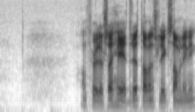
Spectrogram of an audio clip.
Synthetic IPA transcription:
hɑ̰nføːləʂæɪɦeːd̪ɾət̪ɑːʋeːnʂɭiːksɑmənɪŋnɪŋ

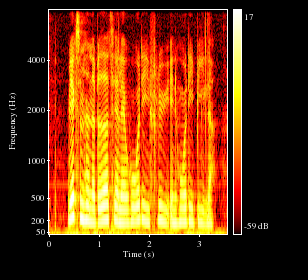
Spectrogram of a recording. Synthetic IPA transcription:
ʋiɐɡ̥sɒ̽mhe̝ð̰ˠn̩æɐbeð̞ˠʁɐːt͡sʰe̝ælɛːʊɦo̝ɐɾiəfly̰ːenɦo̝ɐɾiəb̥ḭːlɐ

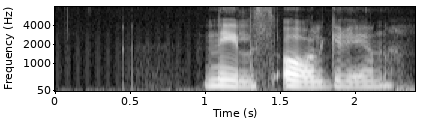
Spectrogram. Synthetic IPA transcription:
nɪlsɑːlɡɾeːn

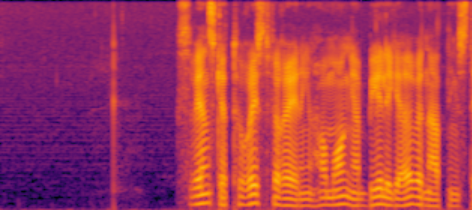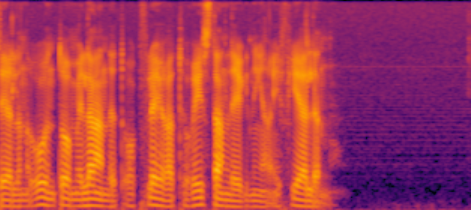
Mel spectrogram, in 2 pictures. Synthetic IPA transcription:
svɛnskat̪ʰɵɾɪst̪fœɾeːnɪŋənɦaɾmɔŋːabɪlɪɡaøːvəɳat̪nɪŋsd̪ɛlːənɾɵnt̪̚ɔmɪland̪ət̪ʰɔ̰kfleːɾat̪ʰɵɾɪst̪anlɛɡnɪŋa̰ɾɪ̰fjɛlːə̰n

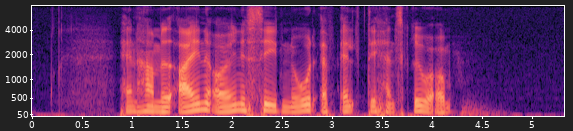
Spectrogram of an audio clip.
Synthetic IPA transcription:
hænɦɑ̈með̞ˠʔɑ̈ɪnəʔɒ̽ɪnəse̝̰ːd̥nɔ̽ːð̞̩ˠææl̰d̥ːe̝hænsɡ̥ʁḭːʊɐʔɒ̽m

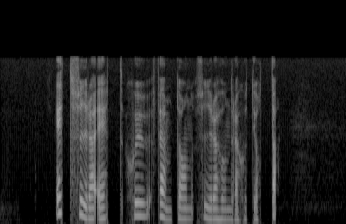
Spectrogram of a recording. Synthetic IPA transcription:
ʔɛt̪fyːɾaʔɛt̪ɧʉ̟ːfɛmt̪ɔnfyːɾaɦɵnd̪ɾʔa̰ɧɵt̪ːɪɔt̪ːa

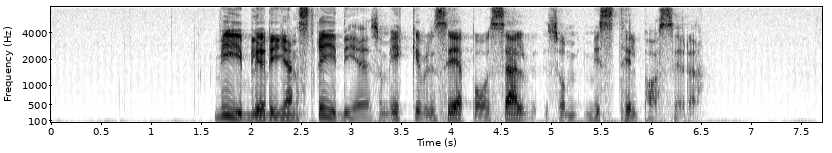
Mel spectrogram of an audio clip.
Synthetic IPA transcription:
ʋiːbliːʁd̪iːjɛnst̪ʁiːd̪ɪəsɔmɪkəʋɪlseːpʰoːɔssɛlʋsɔmmɪst̪ʰɪlpʰɑsə̰d̪ə̰

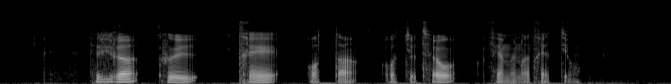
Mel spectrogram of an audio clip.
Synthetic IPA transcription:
fyːɾa | ɧʉ̟ː | t̪ʰɾeː | ʔɔt̪ʰːa̰ | ʔɔt̪ːɪʊt̪ʰv̥oː | fɛmhɵnd̪ɾa̰t̪ʰɾɛ̰t̪ːɪʊ

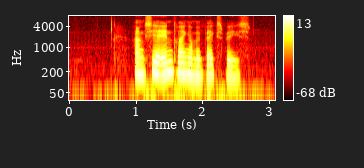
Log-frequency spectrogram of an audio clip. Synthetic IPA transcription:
ɑ̈ŋɕe̝̰ːɐend̥ʁeŋɐmeb̥æɡ̥sb̥eːs

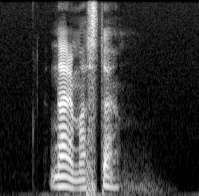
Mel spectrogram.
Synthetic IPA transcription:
næɾmast̪ə

